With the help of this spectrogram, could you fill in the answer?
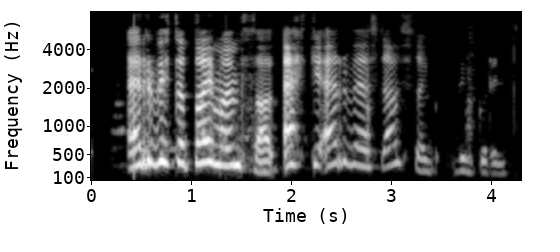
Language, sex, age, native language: Icelandic, male, 11, Icelandic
